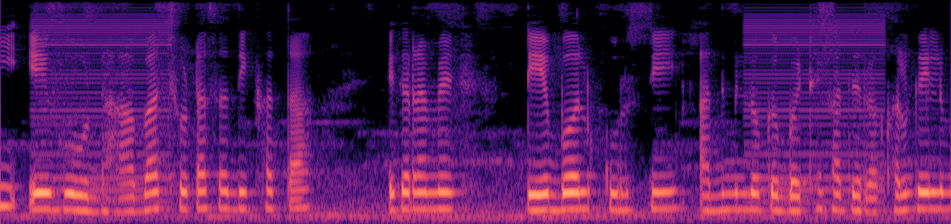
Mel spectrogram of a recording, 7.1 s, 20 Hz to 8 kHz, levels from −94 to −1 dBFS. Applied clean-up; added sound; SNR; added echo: none; Alarm; 18 dB; none.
